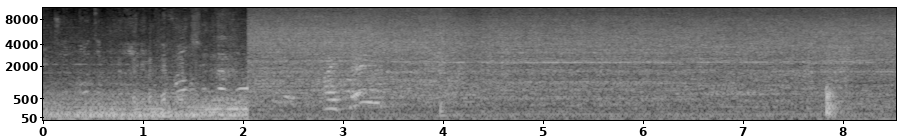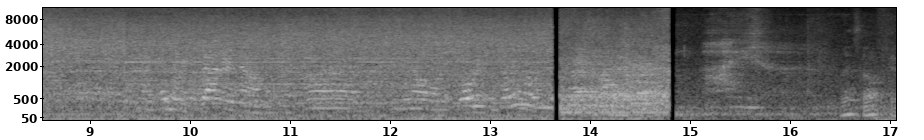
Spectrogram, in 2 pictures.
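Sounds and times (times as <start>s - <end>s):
hair dryer running: 2.0s - 14.8s
sharp knock: 7.8s - 8.1s.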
